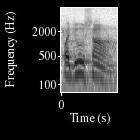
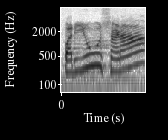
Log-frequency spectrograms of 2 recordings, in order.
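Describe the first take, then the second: First: The second syllable sounds like 'joo'. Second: The second syllable sounds like 'ryu'. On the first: The speaker calls it wrong. "આપણે તો શબ્દને પણ કેટલા બધા અપભ્રંશમાં આવે" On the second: The speaker calls it right. "શું સાચો શબ્દ શું છે આનો ખબર છે? આ સંસ્કૃત શબ્દ છે"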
